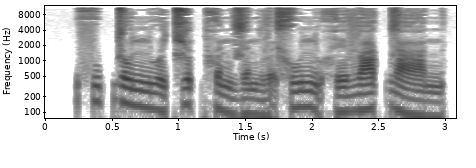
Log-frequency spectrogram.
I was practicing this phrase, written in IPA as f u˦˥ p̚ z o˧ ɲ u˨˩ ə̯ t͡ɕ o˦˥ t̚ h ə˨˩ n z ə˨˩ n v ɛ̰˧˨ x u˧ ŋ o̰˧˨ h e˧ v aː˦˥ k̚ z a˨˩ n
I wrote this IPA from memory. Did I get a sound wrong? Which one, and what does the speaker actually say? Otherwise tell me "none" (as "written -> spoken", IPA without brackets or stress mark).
ŋ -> ɲ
